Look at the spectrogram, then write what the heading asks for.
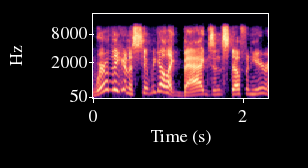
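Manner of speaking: high, disbelieving complaint; mock high outrage about the crowded car; incredulous squeak. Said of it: "I'm like".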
